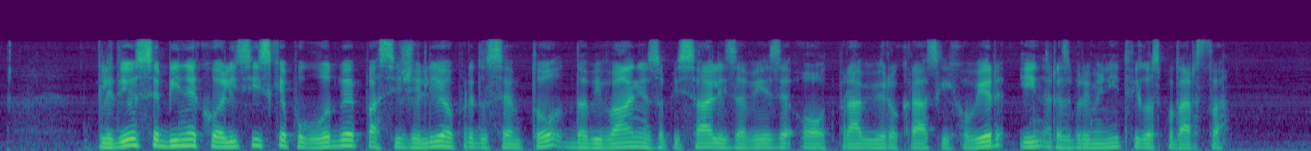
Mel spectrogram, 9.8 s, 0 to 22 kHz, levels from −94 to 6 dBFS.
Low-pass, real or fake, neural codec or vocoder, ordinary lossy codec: 7.2 kHz; real; none; none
